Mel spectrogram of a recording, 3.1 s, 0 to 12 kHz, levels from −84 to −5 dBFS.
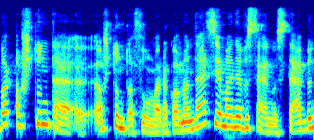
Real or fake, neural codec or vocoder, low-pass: fake; vocoder, 22.05 kHz, 80 mel bands, Vocos; 9.9 kHz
